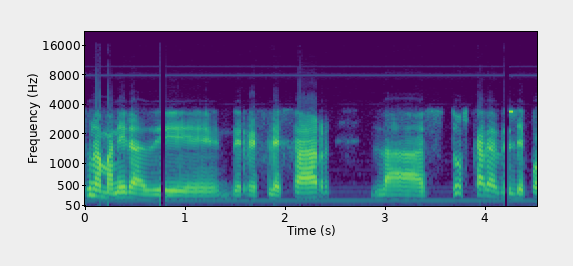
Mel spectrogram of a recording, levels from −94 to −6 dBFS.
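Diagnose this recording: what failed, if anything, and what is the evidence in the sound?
The failure sits at the codec stage: a corrupt frame muted, twice. The sound cuts abruptly to silence at 0.745 s for 60 ms and again at 4.181 s for about 78 ms, gaps that fit a few whole compressed frames. Damaged frames were rejected by the decoder and replaced with silence. Unlike a buffer underrun, nothing stalls or shifts afterwards and timing is kept. Unlike packet-loss concealment, the holes are plain silence rather than smeared fill.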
